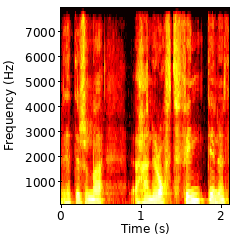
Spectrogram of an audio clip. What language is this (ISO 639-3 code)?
isl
